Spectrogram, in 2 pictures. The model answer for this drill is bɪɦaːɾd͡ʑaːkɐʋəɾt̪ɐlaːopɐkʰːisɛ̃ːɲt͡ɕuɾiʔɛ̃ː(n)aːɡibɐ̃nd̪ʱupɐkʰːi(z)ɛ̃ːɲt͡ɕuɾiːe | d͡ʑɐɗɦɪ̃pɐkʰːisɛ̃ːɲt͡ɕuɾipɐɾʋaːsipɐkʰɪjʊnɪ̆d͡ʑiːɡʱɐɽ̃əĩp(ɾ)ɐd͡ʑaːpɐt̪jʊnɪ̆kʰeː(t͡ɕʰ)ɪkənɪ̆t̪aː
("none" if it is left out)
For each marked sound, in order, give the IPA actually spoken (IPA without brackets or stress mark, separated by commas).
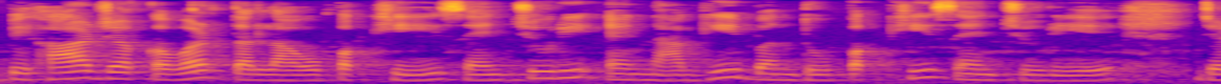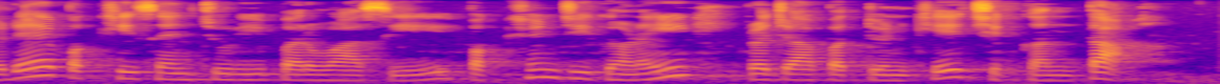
n, s, ɾ, t͡ɕʰ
